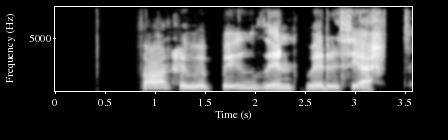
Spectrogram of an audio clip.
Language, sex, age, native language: Icelandic, male, 9, Icelandic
